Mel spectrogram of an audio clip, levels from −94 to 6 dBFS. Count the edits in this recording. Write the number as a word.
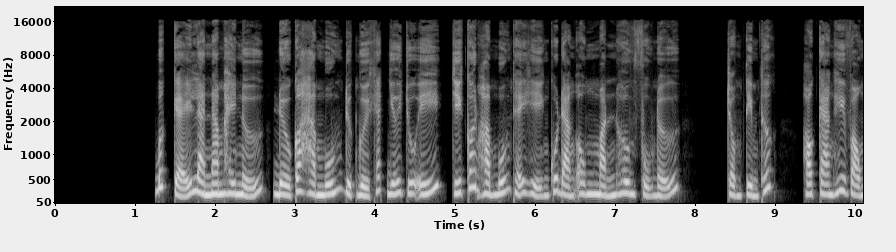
three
